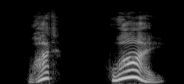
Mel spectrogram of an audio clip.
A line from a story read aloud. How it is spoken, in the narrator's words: Velvet stammered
